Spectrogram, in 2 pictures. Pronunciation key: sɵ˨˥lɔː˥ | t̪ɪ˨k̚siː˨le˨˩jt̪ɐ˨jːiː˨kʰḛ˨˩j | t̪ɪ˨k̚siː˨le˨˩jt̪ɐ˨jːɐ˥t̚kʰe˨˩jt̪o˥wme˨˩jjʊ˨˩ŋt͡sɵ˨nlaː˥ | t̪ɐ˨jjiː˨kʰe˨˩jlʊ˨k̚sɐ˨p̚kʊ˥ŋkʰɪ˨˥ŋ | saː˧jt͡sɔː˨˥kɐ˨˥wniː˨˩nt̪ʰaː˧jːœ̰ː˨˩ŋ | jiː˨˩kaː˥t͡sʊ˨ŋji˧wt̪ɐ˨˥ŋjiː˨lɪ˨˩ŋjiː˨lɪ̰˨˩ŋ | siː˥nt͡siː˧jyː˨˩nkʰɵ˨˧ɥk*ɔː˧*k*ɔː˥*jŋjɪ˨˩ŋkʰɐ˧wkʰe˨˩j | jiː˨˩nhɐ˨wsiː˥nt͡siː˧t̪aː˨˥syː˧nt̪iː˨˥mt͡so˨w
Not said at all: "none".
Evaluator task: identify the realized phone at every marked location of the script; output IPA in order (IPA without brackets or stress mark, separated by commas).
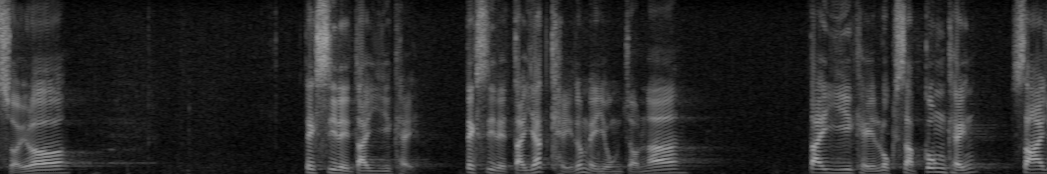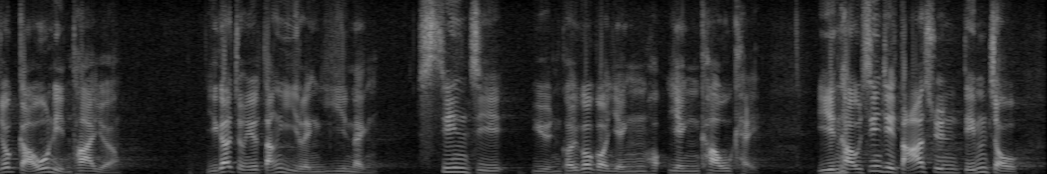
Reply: ɔː˨˥, ɔː˧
